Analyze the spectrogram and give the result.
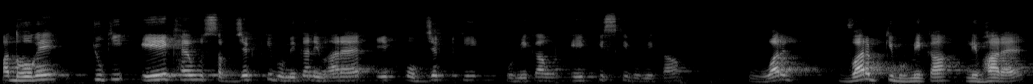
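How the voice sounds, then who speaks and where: A man's voice: sits high, measured pace, sharp tone. A male teacher giving an exam-prep grammar lesson, who asks the class questions and answers them himself, repeating the key terms. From India.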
